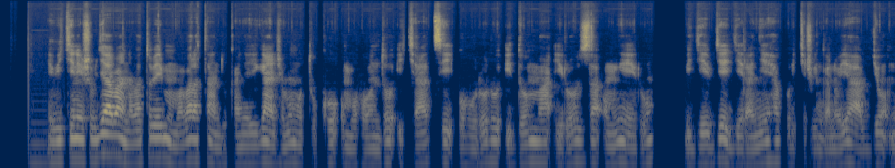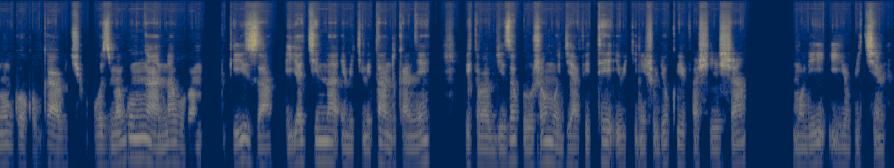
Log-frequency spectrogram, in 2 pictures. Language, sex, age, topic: Kinyarwanda, male, 18-24, education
